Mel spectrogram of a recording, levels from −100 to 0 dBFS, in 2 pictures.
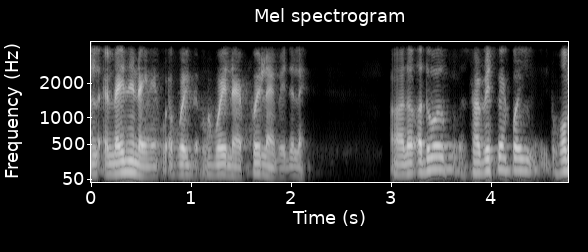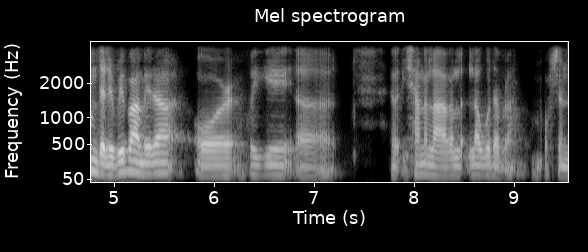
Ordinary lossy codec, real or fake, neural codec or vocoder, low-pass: none; fake; codec, 16 kHz, 2 kbps, X-Codec, WavLM features, trained on Multilingual LibriSpeech; 3.6 kHz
